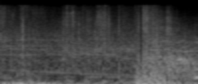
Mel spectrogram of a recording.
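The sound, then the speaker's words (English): Gunfire in a video game, a loud burst crashing in halfway through over a dense, noisy background of game sounds. “Shots fired!”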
